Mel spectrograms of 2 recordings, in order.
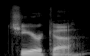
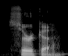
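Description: First: It is said with classical Latin vowels. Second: It is said with Americanized vowels.

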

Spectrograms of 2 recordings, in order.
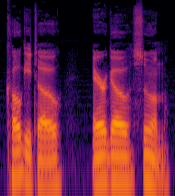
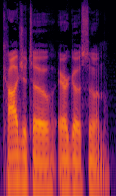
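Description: First: The G in cogito is a hard G. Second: The G in cogito is a soft G. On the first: This follows classical Latin pronunciation. "you would make the G in cogito a hard G" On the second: This follows an Americanized pronunciation. "make the G a soft G"

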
